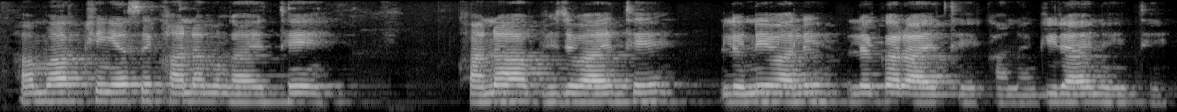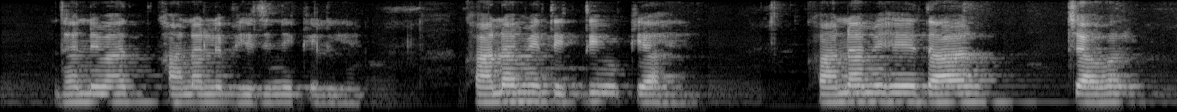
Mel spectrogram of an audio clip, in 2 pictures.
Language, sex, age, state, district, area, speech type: Hindi, female, 18-30, Uttar Pradesh, Prayagraj, rural, spontaneous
